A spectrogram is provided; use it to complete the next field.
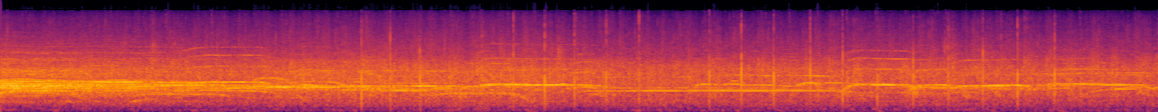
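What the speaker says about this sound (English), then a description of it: "I invite you to offer a second round of applause" Sustained applause from a large crowd at a college commencement ceremony, loud and steady throughout, with a few faint whoops rising above the clapping.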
